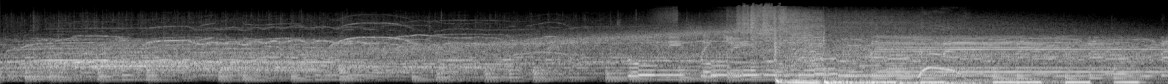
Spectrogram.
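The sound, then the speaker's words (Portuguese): A crowd applauds, cheers and whoops to welcome DJ Skill, shouts rising above the roar. Partway through, music starts with a heavy thumping bass beat under the continuing cheers. “recebam com uma salva de palmas, DJ Skill!”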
